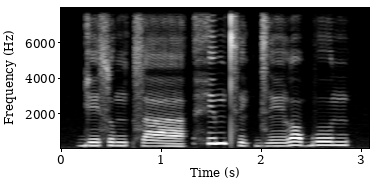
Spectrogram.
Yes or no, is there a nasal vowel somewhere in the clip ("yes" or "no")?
yes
